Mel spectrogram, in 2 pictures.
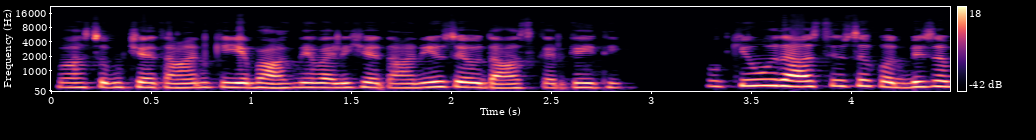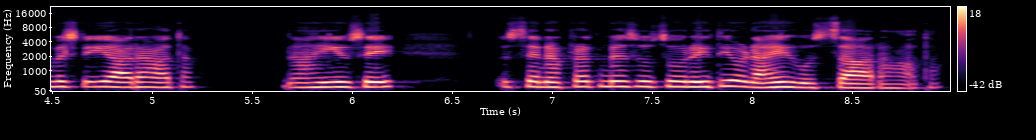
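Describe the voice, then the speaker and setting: A woman narrating a novel aloud in a steady, dramatic storytelling manner. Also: on the high side. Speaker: audiobook narrator.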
